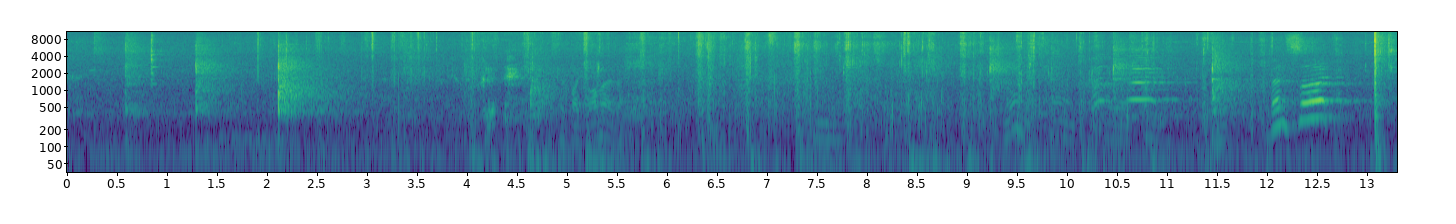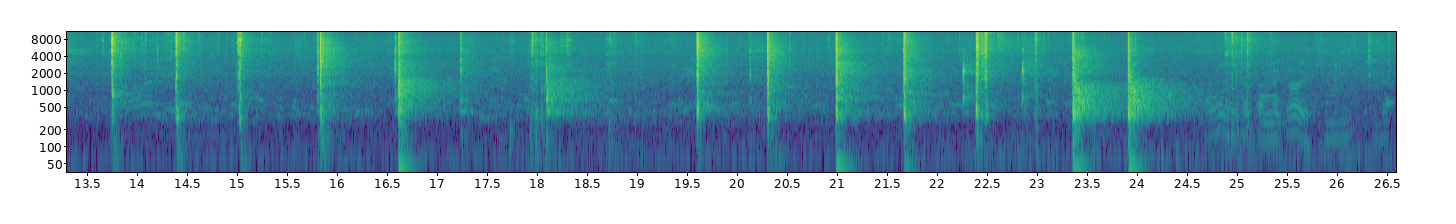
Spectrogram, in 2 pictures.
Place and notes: Martelage / Cornimont, France - Martelage, ambiance 1
Dans le cadre de l’appel à projet culturel du Parc naturel régional des Ballons des Vosges “Mon village et l’artiste”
